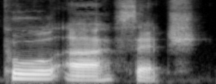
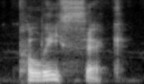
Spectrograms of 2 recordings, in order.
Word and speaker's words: Pulisic: Is technically supposed to be pronounced Pulisic. – All right. – However, he was born in the United States, prefers for his surname to be said as Pulisic.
